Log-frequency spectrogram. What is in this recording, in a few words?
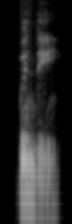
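"windy", Australian English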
